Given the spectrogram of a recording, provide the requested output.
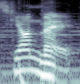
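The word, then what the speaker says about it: *Hyun-ae: My name is Hyan May. The star, of course, is silent. It just represents that I'm an AI.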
